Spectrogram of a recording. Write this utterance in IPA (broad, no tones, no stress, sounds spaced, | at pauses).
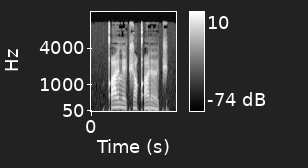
qʼ ɜ l ɛ t͡ʃ ɔ qʼ ə ɾ ɜ t͡ʃ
